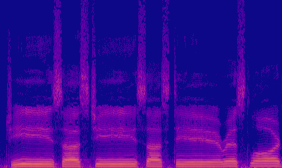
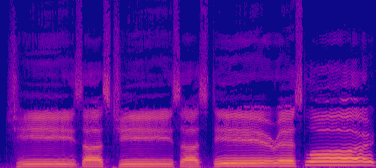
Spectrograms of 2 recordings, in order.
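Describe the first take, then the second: First: It is said weakly, with deflated energy. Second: It is said strongly, with resounding energy.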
